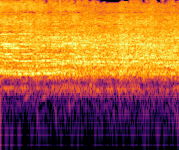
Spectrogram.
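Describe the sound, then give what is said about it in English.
A high school football game crowd cheers loudly after a police officer holds up a sign reading "Cheer or go to jail", a dense, steady roar of many voices with scattered whoops and yells that holds at full volume throughout the short clip. “He then holds up a sign that reads, "Cheer or go to jail."”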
